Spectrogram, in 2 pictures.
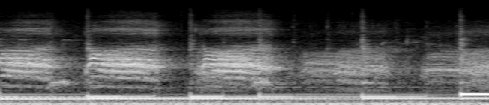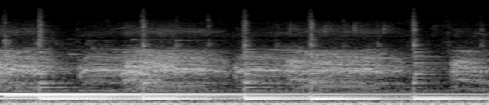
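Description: Crows cawing repeatedly in harsh calls, the first three short and quick and the later ones longer. Under them an aquadrum rings out sustained notes, with a louder, higher note struck about three seconds in, over a low steady hum.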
